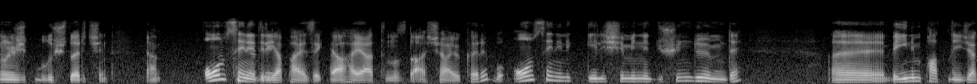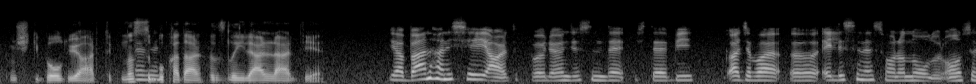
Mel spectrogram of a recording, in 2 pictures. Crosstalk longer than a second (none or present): none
